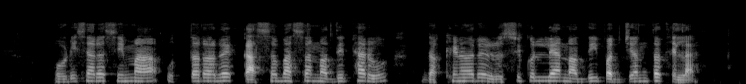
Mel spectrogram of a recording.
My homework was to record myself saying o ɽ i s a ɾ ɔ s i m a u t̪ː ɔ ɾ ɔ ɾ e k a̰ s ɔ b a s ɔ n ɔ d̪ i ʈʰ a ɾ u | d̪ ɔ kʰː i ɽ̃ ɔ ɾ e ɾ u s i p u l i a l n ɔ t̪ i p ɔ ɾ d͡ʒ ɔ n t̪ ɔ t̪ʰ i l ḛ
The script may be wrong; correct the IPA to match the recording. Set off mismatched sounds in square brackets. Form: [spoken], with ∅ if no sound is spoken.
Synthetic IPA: o ɽ i s a ɾ ɔ s i m a u t̪ː ɔ ɾ ɔ ɾ e k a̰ s ɔ b a s ɔ n ɔ d̪ i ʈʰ a ɾ u | d̪ ɔ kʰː i ɽ̃ ɔ ɾ e ɾ u s i [k] u l [j] a [∅] n ɔ [d̪] i p ɔ ɾ d͡ʒ ɔ n t̪ ɔ t̪ʰ i l [a̰]

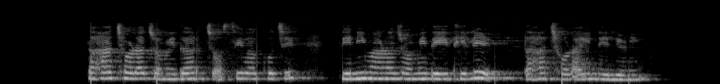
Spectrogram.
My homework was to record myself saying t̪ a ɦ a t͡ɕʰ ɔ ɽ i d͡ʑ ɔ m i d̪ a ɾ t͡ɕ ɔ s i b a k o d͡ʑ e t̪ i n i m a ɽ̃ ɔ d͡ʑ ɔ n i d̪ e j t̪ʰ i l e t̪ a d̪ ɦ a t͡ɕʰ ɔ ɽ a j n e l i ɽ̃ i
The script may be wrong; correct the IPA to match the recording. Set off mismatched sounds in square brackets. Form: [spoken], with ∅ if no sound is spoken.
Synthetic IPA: t̪ a ɦ a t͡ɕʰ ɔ ɽ [a] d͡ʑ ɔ m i d̪ a ɾ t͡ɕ ɔ s i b a k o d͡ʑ e t̪ i n i m a ɽ̃ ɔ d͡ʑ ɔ [m] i d̪ e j t̪ʰ i l e t̪ a [∅] ɦ a t͡ɕʰ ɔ ɽ a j n e l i ɽ̃ i

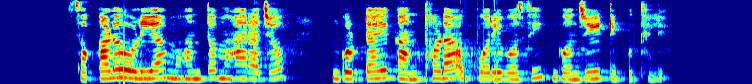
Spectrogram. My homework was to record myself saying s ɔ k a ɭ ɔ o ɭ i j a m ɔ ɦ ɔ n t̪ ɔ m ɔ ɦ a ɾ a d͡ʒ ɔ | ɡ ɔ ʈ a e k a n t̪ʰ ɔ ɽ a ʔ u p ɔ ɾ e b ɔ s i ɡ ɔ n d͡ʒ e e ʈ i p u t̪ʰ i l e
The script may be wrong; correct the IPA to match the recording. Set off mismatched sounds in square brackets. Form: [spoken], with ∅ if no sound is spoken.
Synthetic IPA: s ɔ k a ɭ ɔ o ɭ i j a m ɔ ɦ ɔ n t̪ ɔ m ɔ ɦ a ɾ a d͡ʒ ɔ | ɡ [o] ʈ a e k a n t̪ʰ ɔ ɽ a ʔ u p ɔ ɾ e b ɔ s i ɡ ɔ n d͡ʒ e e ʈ i p u t̪ʰ i l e

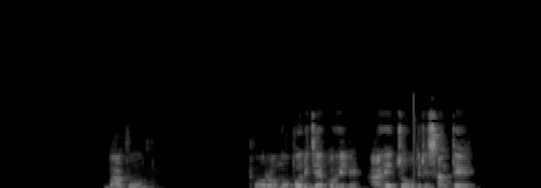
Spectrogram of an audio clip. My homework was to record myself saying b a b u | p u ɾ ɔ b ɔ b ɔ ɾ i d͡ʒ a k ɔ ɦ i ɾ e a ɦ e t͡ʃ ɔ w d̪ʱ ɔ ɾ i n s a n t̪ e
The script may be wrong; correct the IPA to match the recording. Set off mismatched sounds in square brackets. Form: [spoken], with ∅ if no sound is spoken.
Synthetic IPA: b a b u | p [ɔ] ɾ ɔ [m] ɔ [p] ɔ ɾ i d͡ʒ a k ɔ ɦ i [l] e a ɦ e t͡ʃ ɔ w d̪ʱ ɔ ɾ i [∅] s a n t̪ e

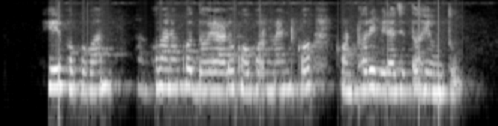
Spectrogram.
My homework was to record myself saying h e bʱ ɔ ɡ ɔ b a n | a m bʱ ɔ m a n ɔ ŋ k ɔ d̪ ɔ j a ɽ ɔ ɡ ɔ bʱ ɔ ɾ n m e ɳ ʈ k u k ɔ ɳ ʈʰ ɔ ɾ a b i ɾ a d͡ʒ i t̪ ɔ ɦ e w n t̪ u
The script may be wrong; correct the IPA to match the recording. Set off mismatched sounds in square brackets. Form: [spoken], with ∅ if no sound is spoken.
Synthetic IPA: h e bʱ ɔ ɡ ɔ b a n | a m bʱ ɔ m a n ɔ ŋ k ɔ d̪ ɔ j a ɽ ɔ ɡ ɔ bʱ ɔ ɾ n m e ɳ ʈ k [ɔ] k ɔ ɳ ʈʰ ɔ ɾ [e] b i ɾ a d͡ʒ i t̪ ɔ ɦ e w n t̪ u

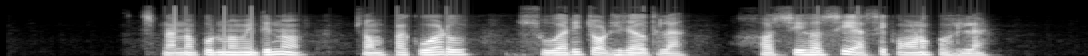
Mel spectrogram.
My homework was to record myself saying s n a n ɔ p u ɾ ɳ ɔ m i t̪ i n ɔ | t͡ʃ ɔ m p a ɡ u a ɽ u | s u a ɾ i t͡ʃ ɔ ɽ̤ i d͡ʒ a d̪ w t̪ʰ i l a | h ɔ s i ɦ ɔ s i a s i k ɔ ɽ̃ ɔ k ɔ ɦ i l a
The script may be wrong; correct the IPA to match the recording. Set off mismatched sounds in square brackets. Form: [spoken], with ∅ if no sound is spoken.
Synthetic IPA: s n a n ɔ p u ɾ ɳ ɔ m i [d̪] i n ɔ | t͡ʃ ɔ m p a [k] u a ɽ u | s u a ɾ i t͡ʃ ɔ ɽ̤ i d͡ʒ a [∅] w t̪ʰ i l a | h ɔ s i ɦ ɔ s i a s i k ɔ ɽ̃ ɔ k ɔ ɦ i l a

